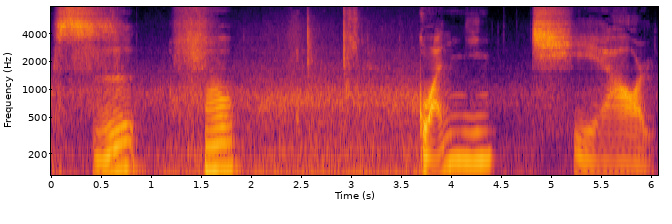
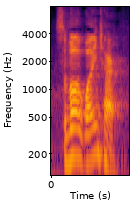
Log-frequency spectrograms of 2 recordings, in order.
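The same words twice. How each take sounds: First: It is said at a slower pace. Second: It is said at a faster pace.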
